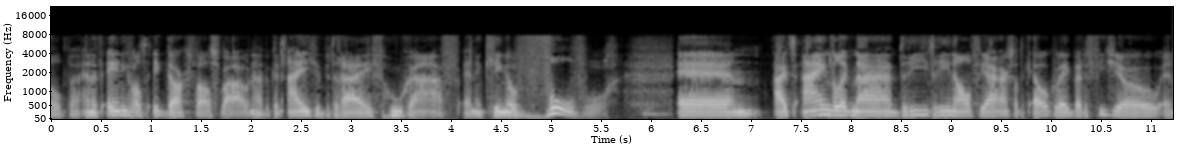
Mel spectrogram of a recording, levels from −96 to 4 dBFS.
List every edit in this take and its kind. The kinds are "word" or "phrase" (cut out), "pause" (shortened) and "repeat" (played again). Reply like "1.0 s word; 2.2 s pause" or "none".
3.3 s word; 6.2 s pause; 7.2 s pause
